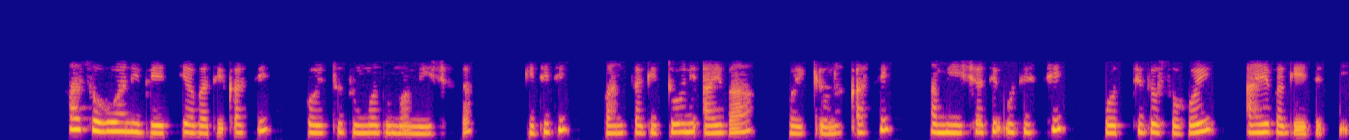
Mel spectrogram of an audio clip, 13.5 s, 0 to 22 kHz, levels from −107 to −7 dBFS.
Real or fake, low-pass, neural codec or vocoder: real; 3.6 kHz; none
